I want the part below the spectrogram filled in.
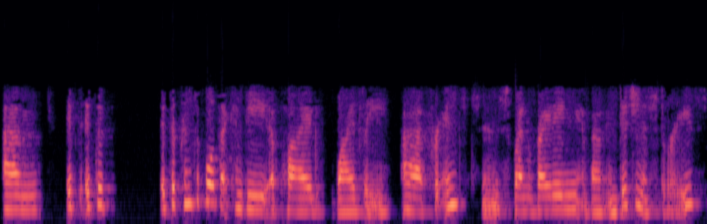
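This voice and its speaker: A woman of medium pitch speaks a little fast in a husky voice, and the video-call audio sounds tinny. A magazine editor raised in Syria, she delivers a thoughtful, reflective webinar talk to journalism students.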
